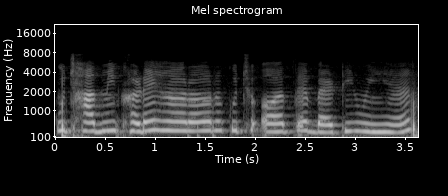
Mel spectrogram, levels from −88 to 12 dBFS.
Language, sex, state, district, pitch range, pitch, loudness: Hindi, female, Jharkhand, Garhwa, 280-315 Hz, 300 Hz, -21 LUFS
